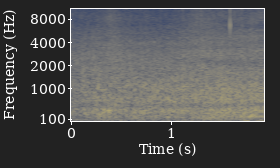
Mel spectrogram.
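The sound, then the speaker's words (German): Steady wash of water lapping against the rocky shore of a bay with white to pale yellow sand, heard from a small rock right at the water's edge, continuous, with a soft breezy hiss over the top and no distinct individual splashes standing out. “Ich sitze gerade auf einem kleinen Felsen direkt am Wasser.”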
